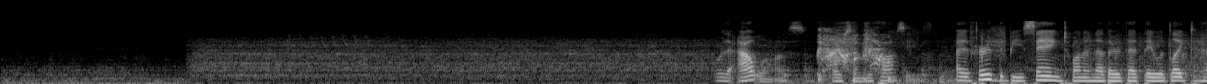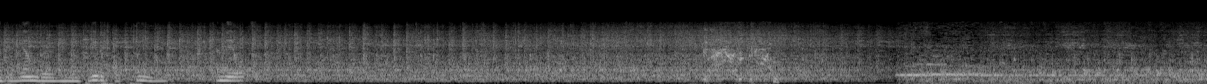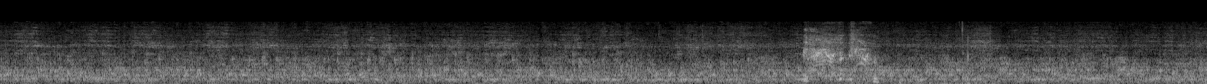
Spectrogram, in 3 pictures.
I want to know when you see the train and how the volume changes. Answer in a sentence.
The train can be heard from 0.0 to 36.1 s, getting louder.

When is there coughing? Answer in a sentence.
The coughing can be heard from 8.2 to 10.1 s, from 19.1 to 19.9 s and from 32.1 to 34.0 s.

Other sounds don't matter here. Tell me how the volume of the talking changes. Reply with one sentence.
The loudness of the talking goes up, then down.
